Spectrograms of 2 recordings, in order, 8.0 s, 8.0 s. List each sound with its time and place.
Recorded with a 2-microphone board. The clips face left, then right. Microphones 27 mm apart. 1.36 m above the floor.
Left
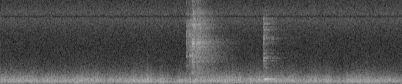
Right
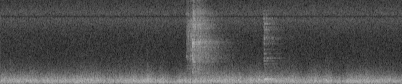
3.7 s a rattle: 85° left, 9 m
5.3 s a cowbell: 70° left (ahead or behind), 1.9 m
